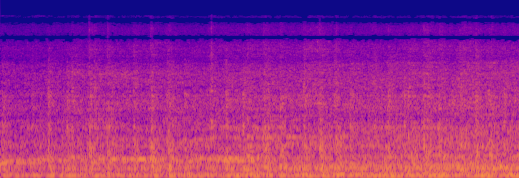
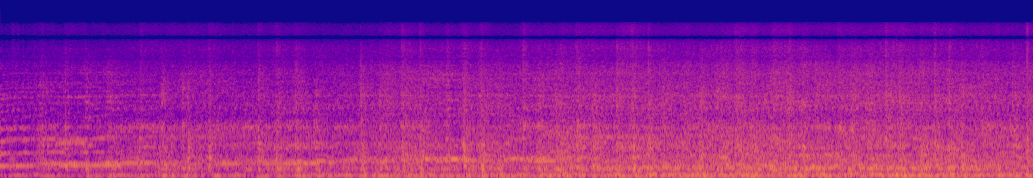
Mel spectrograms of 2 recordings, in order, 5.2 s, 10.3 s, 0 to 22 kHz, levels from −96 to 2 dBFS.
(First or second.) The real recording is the first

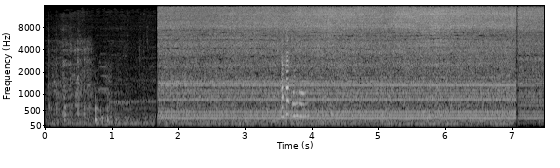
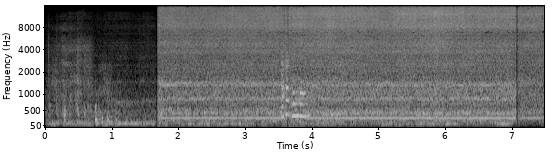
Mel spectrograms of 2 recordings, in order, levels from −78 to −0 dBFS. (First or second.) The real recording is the first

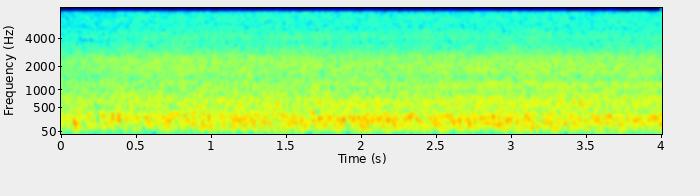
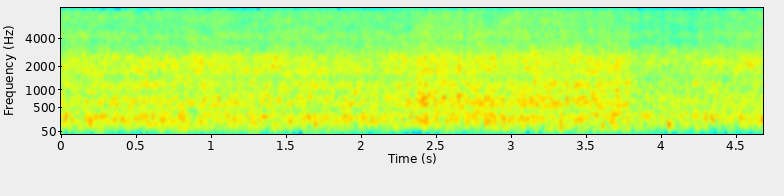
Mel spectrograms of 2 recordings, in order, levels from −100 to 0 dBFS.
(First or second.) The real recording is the first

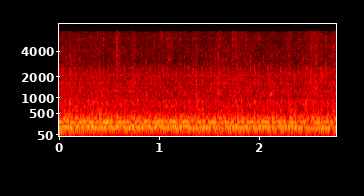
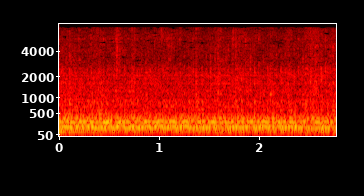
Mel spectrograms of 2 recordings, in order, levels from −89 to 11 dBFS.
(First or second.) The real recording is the first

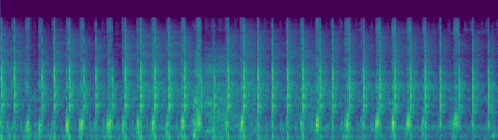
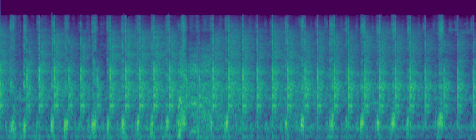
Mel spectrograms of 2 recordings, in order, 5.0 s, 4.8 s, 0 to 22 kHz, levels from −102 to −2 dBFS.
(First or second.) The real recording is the second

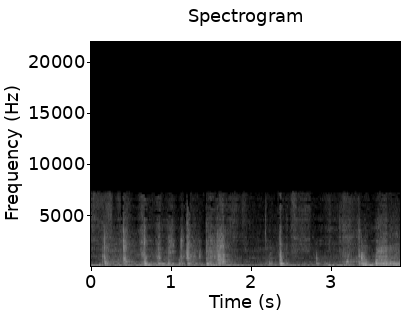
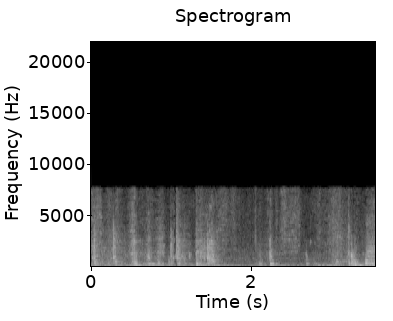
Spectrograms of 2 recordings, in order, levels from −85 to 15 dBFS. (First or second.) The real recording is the second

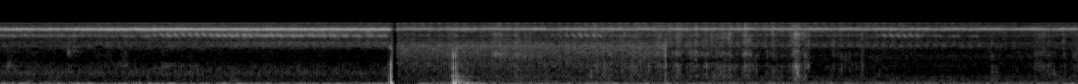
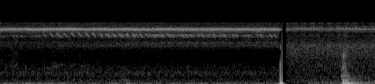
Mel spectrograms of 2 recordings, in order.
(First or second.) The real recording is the second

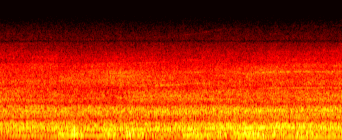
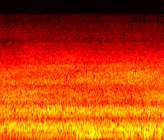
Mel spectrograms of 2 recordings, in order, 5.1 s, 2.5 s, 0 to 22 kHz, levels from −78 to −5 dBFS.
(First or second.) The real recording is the first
